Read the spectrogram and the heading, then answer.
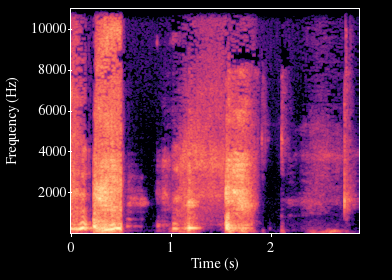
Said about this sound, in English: Sorry, I have to have a bit of a cough.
